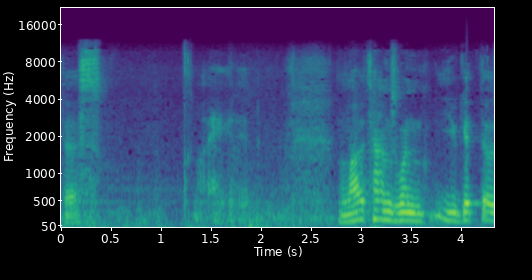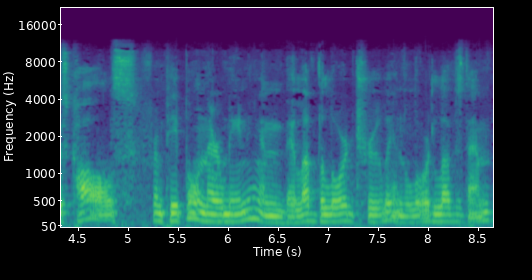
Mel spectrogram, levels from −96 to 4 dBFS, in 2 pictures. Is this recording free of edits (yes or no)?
no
